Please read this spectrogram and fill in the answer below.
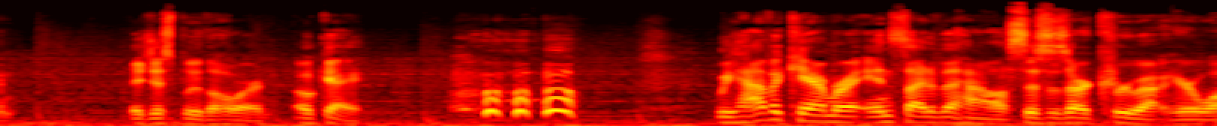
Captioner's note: laughs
